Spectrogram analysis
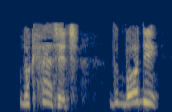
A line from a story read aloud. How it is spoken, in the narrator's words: Benedict wailed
